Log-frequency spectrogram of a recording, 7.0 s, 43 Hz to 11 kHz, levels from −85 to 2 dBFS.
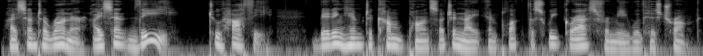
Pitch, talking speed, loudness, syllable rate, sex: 100 Hz, 215 wpm, -22 LUFS, 5.0 syllables/s, male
